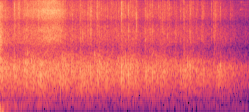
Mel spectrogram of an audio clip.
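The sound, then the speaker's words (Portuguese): An audience claps together for Jesus for the life of Barnabas in a sustained, dense round of applause, a steady wash of overlapping hand claps that tapers off slightly toward the end, with no one speaking. “Será que a gente pode aplaudir um pouco a Jesus pela vida desse cara?”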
